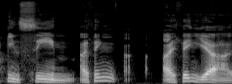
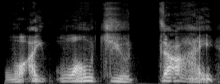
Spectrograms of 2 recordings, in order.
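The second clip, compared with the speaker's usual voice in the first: loud, higher, very slow cry; anguished fury; 4 semitones higher, 6 dB louder, much slower than usual. Acted. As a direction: hurl each drawn-out word at an enemy. Acted climax of a fight.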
